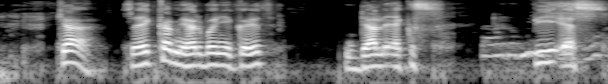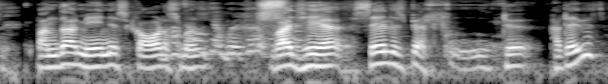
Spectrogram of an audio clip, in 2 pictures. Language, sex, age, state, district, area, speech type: Kashmiri, male, 45-60, Jammu and Kashmir, Pulwama, rural, read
